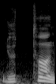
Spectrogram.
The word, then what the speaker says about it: 뉴턴: 삼각형 법으로 여러분들이 배웠습니다 힘의 단위는 애니라고 쓰고 뉴톤 일하고 있습니다 애니 라고 쓰고 애니라고 읽으면 안 됩니다 애니 라고 쓰고 뉴턴 일하고 있습니다 힘을 뉴턴 운동 법칙을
